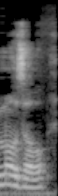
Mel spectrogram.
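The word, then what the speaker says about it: Mousehole: visit or tale from mosle that's how it's pronounced but the spelling looks like mouse hole in 1595 a fleet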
